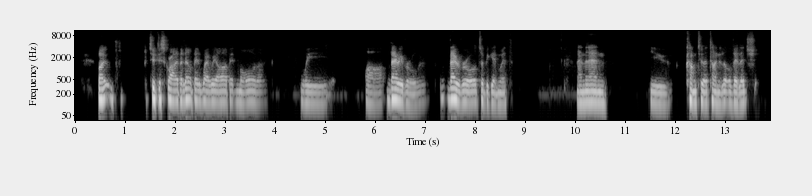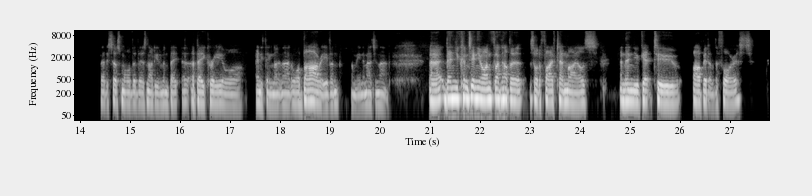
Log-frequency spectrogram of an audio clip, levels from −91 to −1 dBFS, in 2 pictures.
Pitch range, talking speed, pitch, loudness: 115-145 Hz, 165 wpm, 120 Hz, -21 LUFS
